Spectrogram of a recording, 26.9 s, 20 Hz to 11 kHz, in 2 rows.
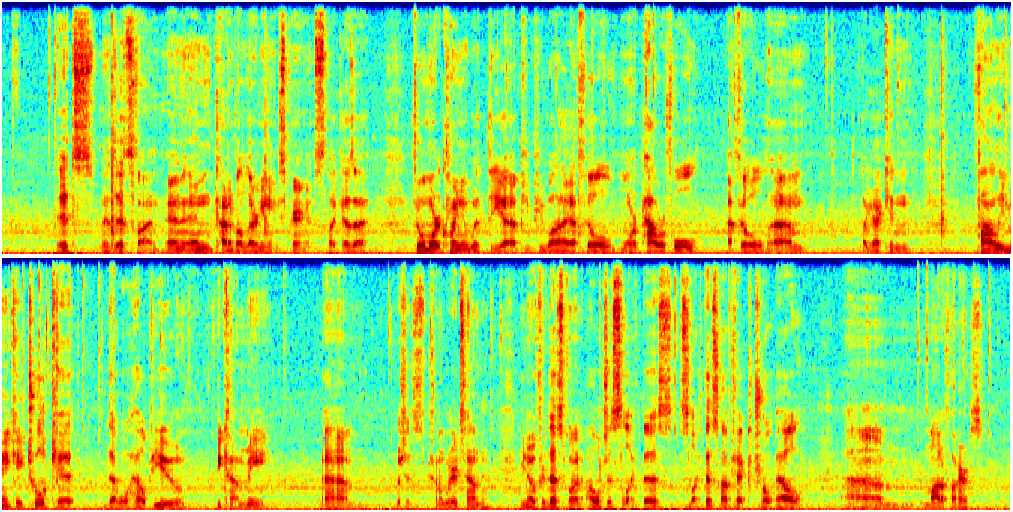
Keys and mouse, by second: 0.1 q, 2.8-4.0 middle drag, 7.9 ctrl+a, 9.7 click, 13.0 a, 15.8 z, 16.2 z, 16.5 q, 19.6 z, 23.1 ctrl+l, 26.2 z, 26.8 a.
